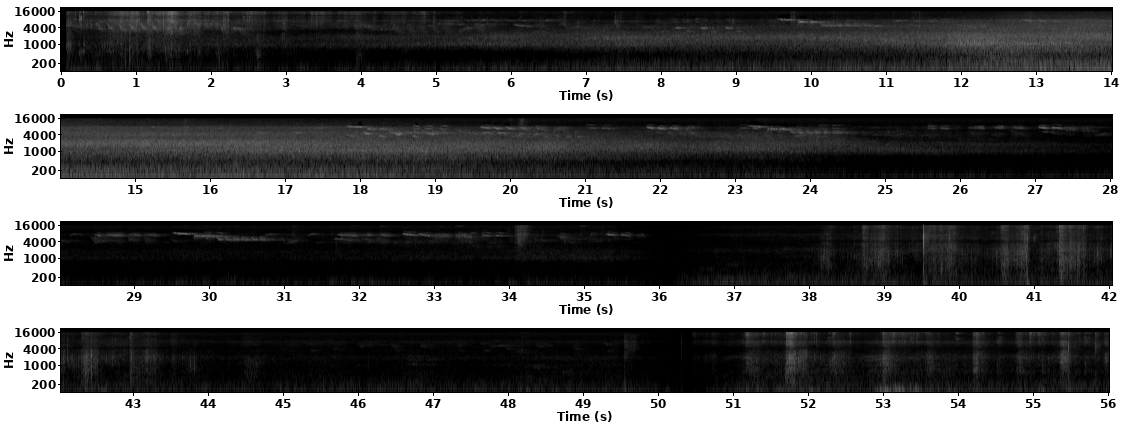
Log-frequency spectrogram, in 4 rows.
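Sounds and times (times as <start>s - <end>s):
songbirds chirping: 0.1s - 13.5s, 16.6s - 36.0s, 36.7s - 49.9s, 50.8s - 56.0s.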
